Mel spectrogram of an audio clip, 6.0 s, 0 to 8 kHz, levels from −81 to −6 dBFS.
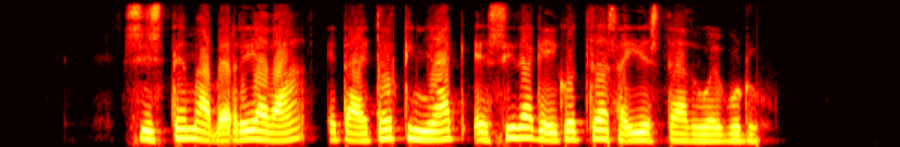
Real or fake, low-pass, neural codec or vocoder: real; 7.2 kHz; none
